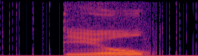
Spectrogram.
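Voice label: "diu" second tone, Chinese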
